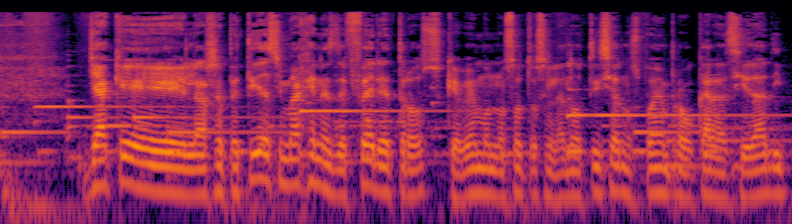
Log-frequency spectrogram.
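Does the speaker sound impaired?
No.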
